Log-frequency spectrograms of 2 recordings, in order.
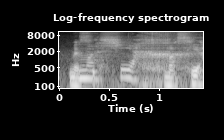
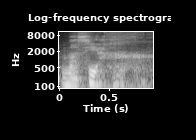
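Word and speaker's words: מָשִׁיחַ: Es Mashiach. Tienes que sentir, siempre que hables en hebreo tienes que sentir que te... Mashiach. Que te limpies la garganta.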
